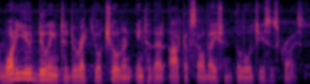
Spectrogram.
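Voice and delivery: normal talking voice

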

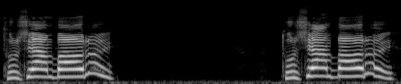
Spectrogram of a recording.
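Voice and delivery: loud, high and slow call; drawn-out high shout across the yard. Real, not acted. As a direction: holler slowly so it carries far. Calling to someone far off.

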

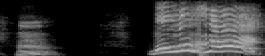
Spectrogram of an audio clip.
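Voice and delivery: high, loud startled outburst; startled cry. A narrator's reading. Giant hearing Jack in the kitchen, startled cry. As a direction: cry out in alarm. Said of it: "cried the giant".

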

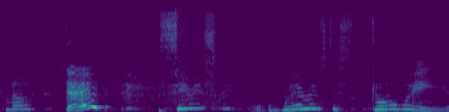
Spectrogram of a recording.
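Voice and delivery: high, loud cry of disbelief; can't believe she's dead; stunned disbelief. Real, not acted. Viewer reacting to a character's death, stunned and loud.

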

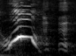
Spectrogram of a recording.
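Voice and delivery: high-pitched comic "woo"; sudden high mock-startled cry; startled whoop. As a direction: act out getting caught with a yelp. Startled at hearing God's voice.

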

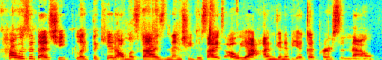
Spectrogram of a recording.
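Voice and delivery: usual speaking voice

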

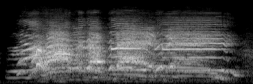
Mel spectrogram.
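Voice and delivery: loud excited announcement; joyful shout. Real, not acted. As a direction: shout the news with joy. Shouting the pregnancy news.

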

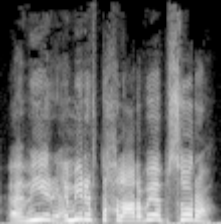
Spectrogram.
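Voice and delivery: alarmed shout to open the car; startled shout. A narrator's reading. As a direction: yell for help in sudden alarm. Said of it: "عمر بخض قال".

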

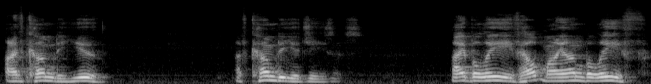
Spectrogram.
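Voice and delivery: heartfelt prayer. Acted. Preacher voices a prayer.

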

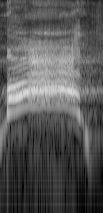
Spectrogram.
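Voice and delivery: high, loud call for help; screaming for mom. Retold or imitated. Sore teen calls his mom from bed, loud and high. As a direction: yell for your mother from bed.

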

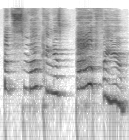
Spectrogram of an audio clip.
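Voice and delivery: high, loud scolding Betty; high-pitched telling-off; exclaiming. A narrator's reading. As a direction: exclaim a shocked warning in a high voice. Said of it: "Betty exclaimed".

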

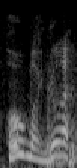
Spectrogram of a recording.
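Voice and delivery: loud high shriek of fright; jolted shriek at a jump scare; startled scream. Real, not acted. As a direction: scream in sudden terror.

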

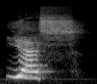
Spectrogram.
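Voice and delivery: very high, loud squeal of agreement; overjoyed. A narrator's reading. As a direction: burst out with uncontainable joy. Overjoyed pupil agrees at once.

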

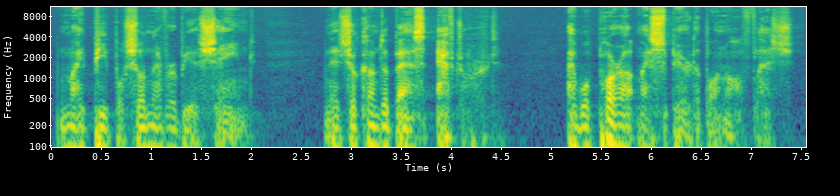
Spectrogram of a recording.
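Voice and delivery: low, hushed prophetic reading, fading to a whisper; soft scripture recitation. Acted. Preacher whispering God's promises over the people, hushed. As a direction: murmur God's promises softly.

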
